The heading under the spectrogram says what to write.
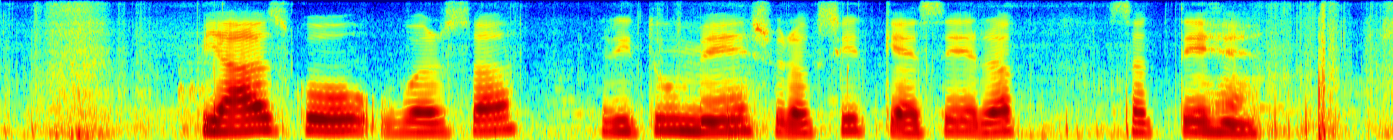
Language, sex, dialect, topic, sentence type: Hindi, female, Marwari Dhudhari, agriculture, question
